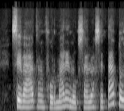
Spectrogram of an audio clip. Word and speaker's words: oxaloacetato: Oxalacetato u oxaloacetato, eh, de las dos maneras se le puede llamar. Para mí lo más correcto es oxaloacetato, aunque a veces al pronunciarlo se le va a uno de un solo, ¿verdad? Decir oxal acetato.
